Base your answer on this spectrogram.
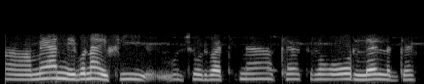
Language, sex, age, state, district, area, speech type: Dogri, female, 30-45, Jammu and Kashmir, Reasi, urban, conversation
